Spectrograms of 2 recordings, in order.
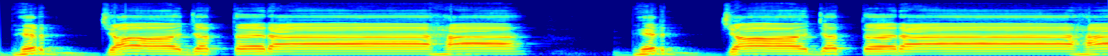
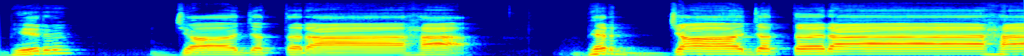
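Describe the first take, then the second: No difference in how they are said.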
